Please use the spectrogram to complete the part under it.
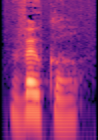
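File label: "vocal" English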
